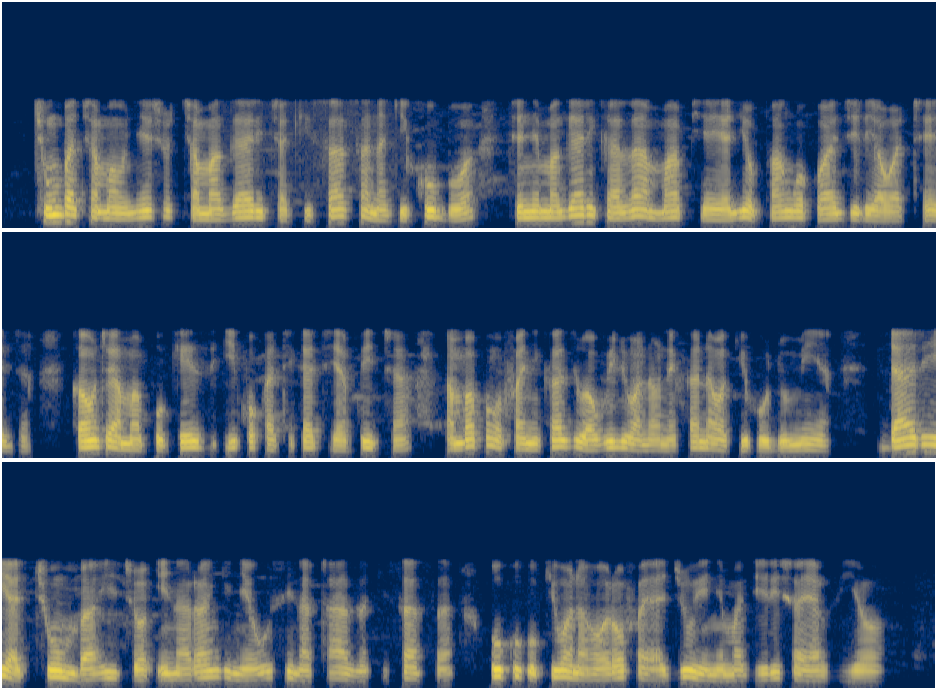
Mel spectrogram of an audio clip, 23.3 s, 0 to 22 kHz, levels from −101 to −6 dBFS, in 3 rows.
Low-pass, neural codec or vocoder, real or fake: 3.6 kHz; none; real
